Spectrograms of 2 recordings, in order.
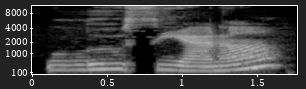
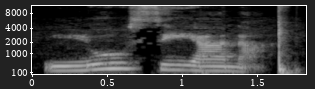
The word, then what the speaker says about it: Luciana: together paulina and last instead of luciana we would remember that l with your tongue on the roof of your mouth luciana luciana all right let's continue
